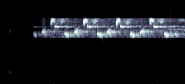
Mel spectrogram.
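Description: A great tit sings its song, a rapid, staccato, stereotyped repetition of bright notes delivered clearly and alone for about two seconds after a brief quiet start.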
